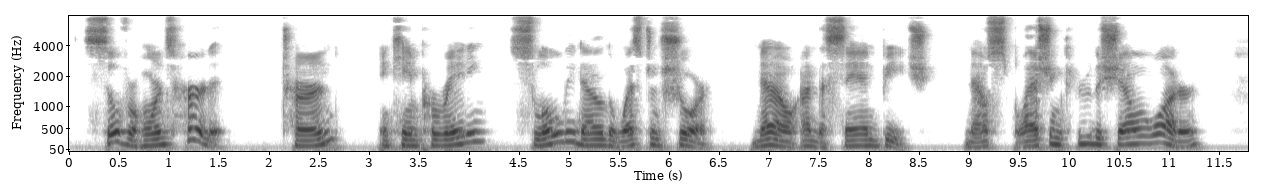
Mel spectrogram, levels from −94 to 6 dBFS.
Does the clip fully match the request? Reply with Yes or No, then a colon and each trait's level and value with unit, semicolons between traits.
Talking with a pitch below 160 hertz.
Yes: low, 135 Hz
